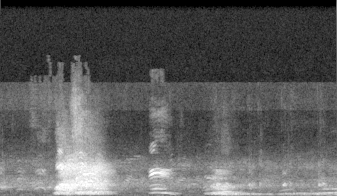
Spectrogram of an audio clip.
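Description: Marching band members shouting as a group: a loud yell about a second in, a short single call, then a second yell near the end.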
